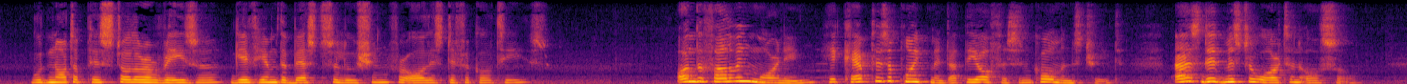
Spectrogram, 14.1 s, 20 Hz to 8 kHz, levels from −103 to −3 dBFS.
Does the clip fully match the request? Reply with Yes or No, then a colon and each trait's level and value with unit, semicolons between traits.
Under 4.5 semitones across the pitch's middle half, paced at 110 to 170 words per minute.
Yes: average, 3.5 semitones; average, 150 wpm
